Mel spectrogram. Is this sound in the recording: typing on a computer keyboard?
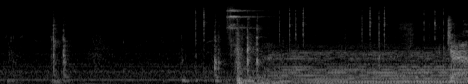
yes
